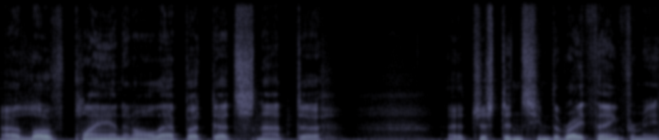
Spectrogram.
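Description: A man with a Midwestern American accent. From Michigan, Ann Arbor. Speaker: studio director and recording instructor. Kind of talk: interview. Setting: studio control room.

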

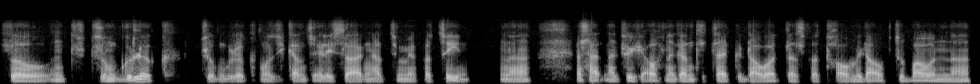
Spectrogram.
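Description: The sound is dry and close with no echo as a man speaks at a very deep, low pitch with vocal fry. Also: ordinary pitch variation, fairly slow pace. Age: 60s. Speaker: caller. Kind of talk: casual chat. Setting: phone call.

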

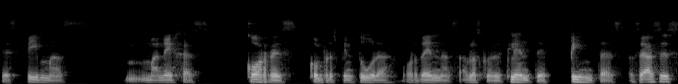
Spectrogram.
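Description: The speaker talks at a very slow pace with a Mexican accent. The background is quiet. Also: man. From Mexico, Jalisco. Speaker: painting business owner and coach. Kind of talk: casual interview.

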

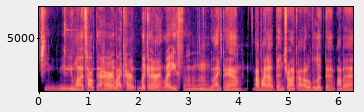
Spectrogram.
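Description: A man with an American accent speaks at a very deep, low pitch with vocal fry. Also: ordinary pitch variation, fairly quick pace, hardly any pauses. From Chicago, South Side. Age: 30s. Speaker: record producer and songwriter. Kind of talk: casual interview.

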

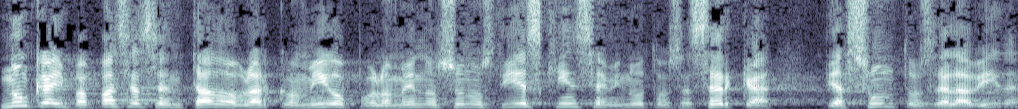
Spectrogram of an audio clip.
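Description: A man talks at a very fast pace in a high pitch. His pitch variation is ordinary. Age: 40s. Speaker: pastor. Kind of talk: sermon.

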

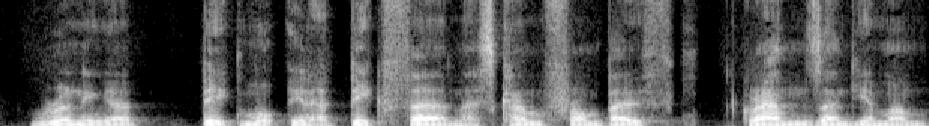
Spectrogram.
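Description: A man with an unremarkable speaking voice talks fairly slowly at a fairly low pitch. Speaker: interviewer, YouTube host. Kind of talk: casual interview chat.

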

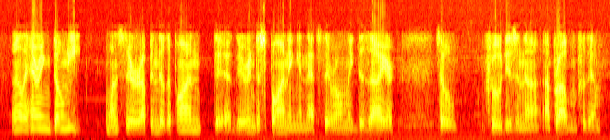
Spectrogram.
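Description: A man speaks at a moderate pace in a fairly low pitch, with noticeable background noise. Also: ordinary pitch variation. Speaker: herring warden. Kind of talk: interview.

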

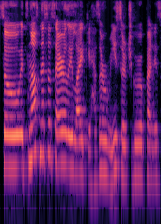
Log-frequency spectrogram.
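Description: A woman with a Portuguese accent talks at a very fast pace with ordinary pitch variation, in a very clean recording with a silent background. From Portugal. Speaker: space microbiologist. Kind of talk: panel talk with audience.

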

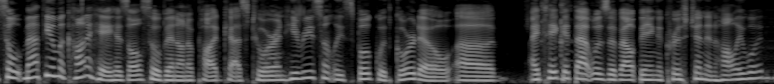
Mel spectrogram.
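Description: In an ordinary speaking voice, a woman with an American accent speaks at a fairly quick pace with lively intonation and very even loudness, the sound dry and close with no echo. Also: fairly low pitch for a woman, very clean recording, silent background. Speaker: podcast host. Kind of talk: casual chat.

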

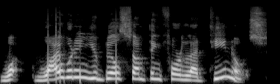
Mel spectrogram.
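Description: Lively intonation marks this man's dark, mellow voice, which carries a Spanish accent and moves at a moderate pace. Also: dry, close sound with no echo. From Colombia. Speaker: startup founder. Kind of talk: interview. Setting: video call.

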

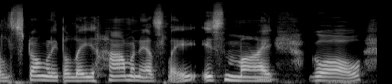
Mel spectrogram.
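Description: A woman's medium-pitched voice with a Vietnamese accent at a moderate pace, on a very clean recording with a silent background. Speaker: local councillor. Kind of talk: interview. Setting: studio. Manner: halting.

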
